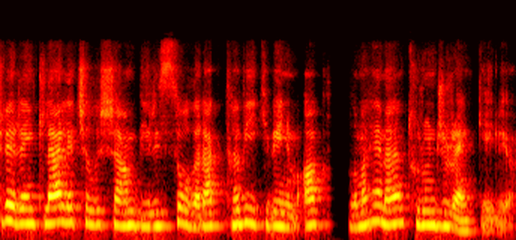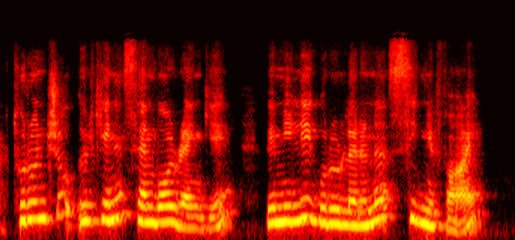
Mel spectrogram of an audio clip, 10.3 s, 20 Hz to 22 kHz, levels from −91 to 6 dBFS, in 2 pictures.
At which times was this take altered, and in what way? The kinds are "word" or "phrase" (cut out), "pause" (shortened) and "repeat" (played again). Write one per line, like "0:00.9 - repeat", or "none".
0:05.2 - pause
